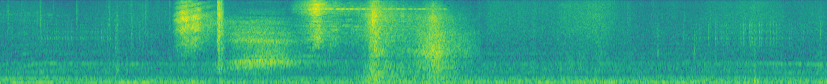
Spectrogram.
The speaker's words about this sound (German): Ich fahre schon schneller als erlaubt, aber bei dem Verkehr geht's nur mit Blaulicht schneller.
